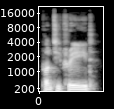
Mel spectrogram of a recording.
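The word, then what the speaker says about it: Pontypridd: ali uh Ponty priest how do I pronounce Ponty priest Ponty pred so was close Ponty you hang don't get say Okay hold it h there you go that's how you pronounce it thanks Al anyway United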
